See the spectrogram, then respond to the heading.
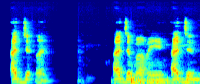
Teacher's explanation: makhraj dia dekat bahagian hadapan rongga hadapan mulut dekat antara langit-langit keras dan tengah-tengah lidah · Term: Jim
